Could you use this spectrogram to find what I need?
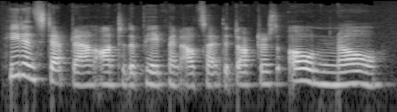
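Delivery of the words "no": usual speaking voice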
